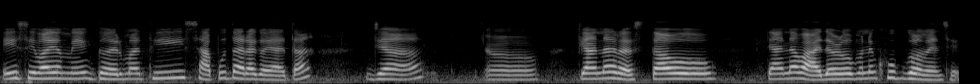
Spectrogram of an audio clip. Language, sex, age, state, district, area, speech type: Gujarati, female, 18-30, Gujarat, Surat, rural, spontaneous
